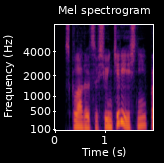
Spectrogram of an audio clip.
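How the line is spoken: Muttered. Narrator (Russian): пробормотал я

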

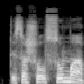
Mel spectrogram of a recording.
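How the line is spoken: Rasping. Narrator (Russian): прохрипел он

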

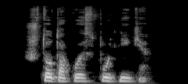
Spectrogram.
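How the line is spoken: Plain. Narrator (Russian): спросил Иранда

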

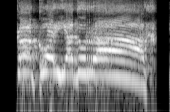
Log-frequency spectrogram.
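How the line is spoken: Frenzied shout. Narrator (Russian): Иступленно закричал Роман

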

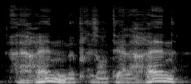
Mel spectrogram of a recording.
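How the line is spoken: Brewer grumbling. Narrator (French): grogna le brasseur

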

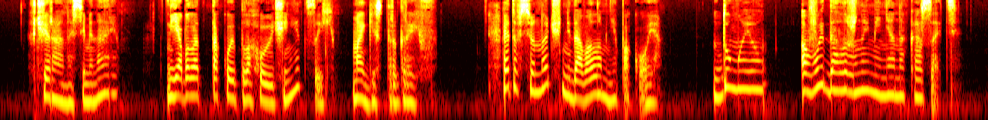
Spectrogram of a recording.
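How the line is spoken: Purred. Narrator (Russian): Промурлыкала

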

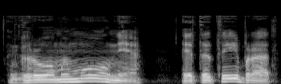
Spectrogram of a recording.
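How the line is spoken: Loud laughter. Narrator (Russian): И Лане захохотал во все горло

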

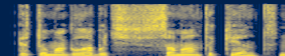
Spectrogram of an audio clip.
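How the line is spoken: Uncertain. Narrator (Russian): неуверенно произнесла Дарби

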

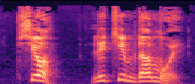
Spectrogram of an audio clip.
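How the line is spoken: Calm. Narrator (Russian): Катя спокойно сказала

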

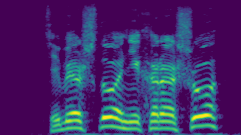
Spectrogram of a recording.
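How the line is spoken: Loud question. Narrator (Russian): громко спросил Гельмгольц

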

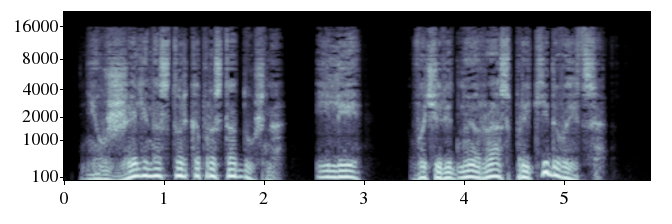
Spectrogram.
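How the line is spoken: Calm, suppressed irritation. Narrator (Russian): Дима подавил раздражение, спокойно спросил

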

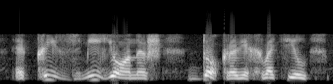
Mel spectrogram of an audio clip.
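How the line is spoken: Grumbling. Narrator (Russian): проворчал Пэдди

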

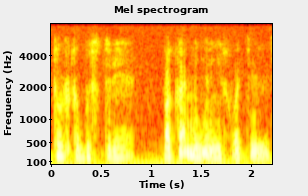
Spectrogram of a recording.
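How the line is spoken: Flustered whisper. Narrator (Russian): Вика, раскрасневшись, как пион, прошептала

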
